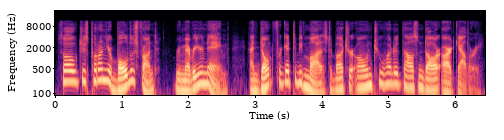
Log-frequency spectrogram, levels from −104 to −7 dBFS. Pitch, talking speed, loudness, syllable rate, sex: 150 Hz, 230 wpm, -18 LUFS, 6.2 syllables/s, male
